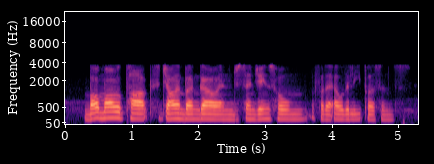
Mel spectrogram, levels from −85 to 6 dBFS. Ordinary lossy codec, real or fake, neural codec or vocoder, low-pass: none; fake; codec, 16 kHz in and 24 kHz out, 1 kbps, XY-Tokenizer; 3.6 kHz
